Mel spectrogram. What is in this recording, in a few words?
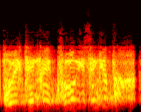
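Korean damaged oil mood low, speech; War Thunder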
